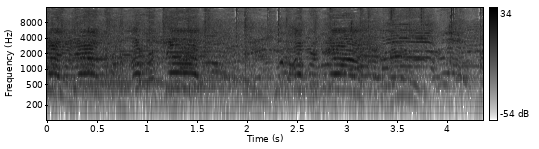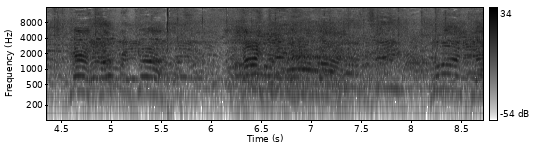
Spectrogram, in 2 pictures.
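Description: Crowd of spectators talking and calling out, many voices overlapping throughout.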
